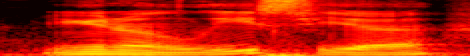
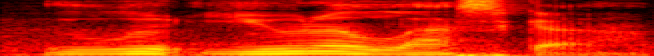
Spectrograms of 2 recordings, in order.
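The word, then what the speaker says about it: Yunalesca: To grant Spira a reprieve and a hope for salvation, Yu-Yavan's daughter, Unalesia, devised a plan to destroy Sin. Can't let that one go. Okay, how do you say it? Unaleska.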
